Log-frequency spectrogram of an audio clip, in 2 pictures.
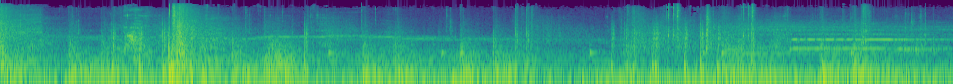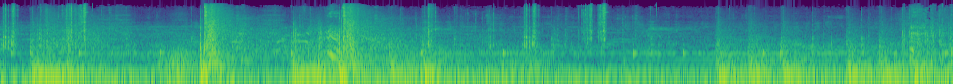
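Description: Gunfight in Uncharted: Drake's Fortune, with sharp shots cracking out in scattered bursts over a dense, steady layer of game sound and music.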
